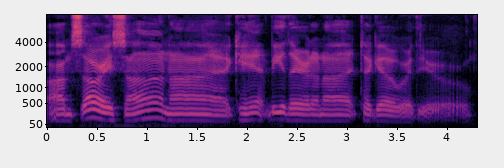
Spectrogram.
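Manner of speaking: put-on uncaring, indifferent delivery. Retelling a dad's phone line from a game scene: imitating an uncaring voice. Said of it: "sounds like he doesn't care".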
